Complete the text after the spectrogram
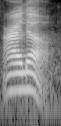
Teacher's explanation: عین کا مخرج بھی وسط الحلق ہے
